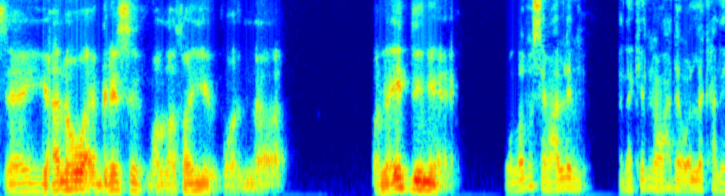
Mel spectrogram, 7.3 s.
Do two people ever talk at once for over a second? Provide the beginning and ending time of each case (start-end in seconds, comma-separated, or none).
none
